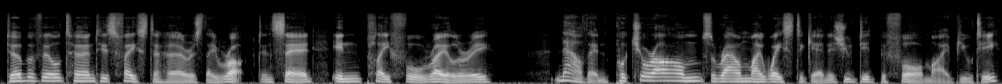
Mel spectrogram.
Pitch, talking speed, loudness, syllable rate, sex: 125 Hz, 175 wpm, -19 LUFS, 4.5 syllables/s, male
